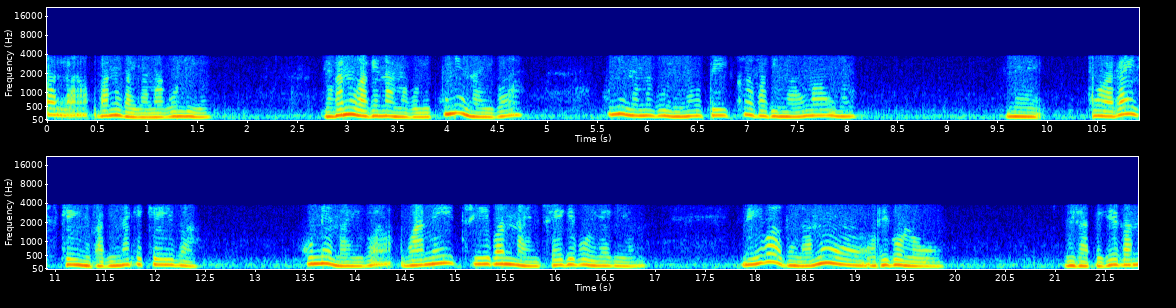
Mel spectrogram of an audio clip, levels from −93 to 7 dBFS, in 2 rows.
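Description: From start to finish the speech carries tandem speech coding: it has been passed through several low-rate speech coders in a row, with a plain telephone-band link between each, and each stage re-encodes the previous stage's errors. The sound points to three such coders in sequence, likely iLBC, AMR-NB and finally G.726. The result is rough, muffled and warbling. A spectrogram shows nothing above 3.8 kHz, with smeared, wobbling formant bands below.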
